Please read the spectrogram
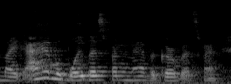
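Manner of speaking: ordinary talk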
